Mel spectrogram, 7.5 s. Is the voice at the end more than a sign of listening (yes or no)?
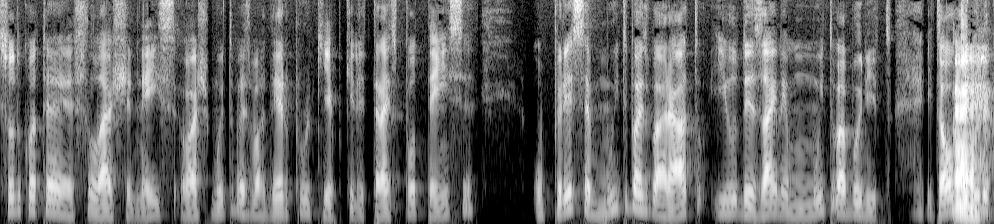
no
